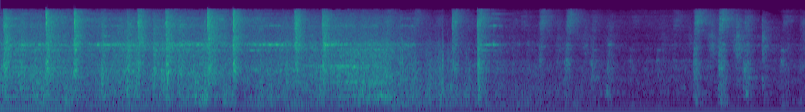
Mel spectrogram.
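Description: Train running on rails, the wheels clicking over the rail joints, fading away over about two and a half seconds. The end of a music track cuts off about half a second in.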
